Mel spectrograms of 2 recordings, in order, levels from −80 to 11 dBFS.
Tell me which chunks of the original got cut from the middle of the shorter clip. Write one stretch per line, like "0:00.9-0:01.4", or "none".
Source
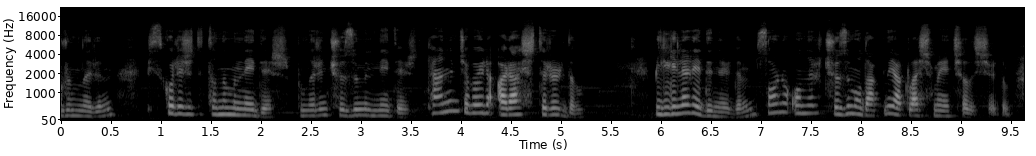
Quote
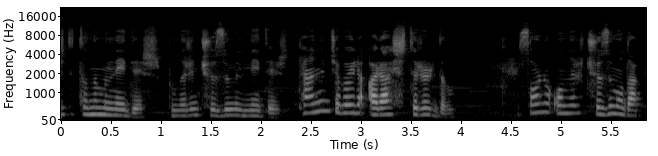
0:05.9-0:06.9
